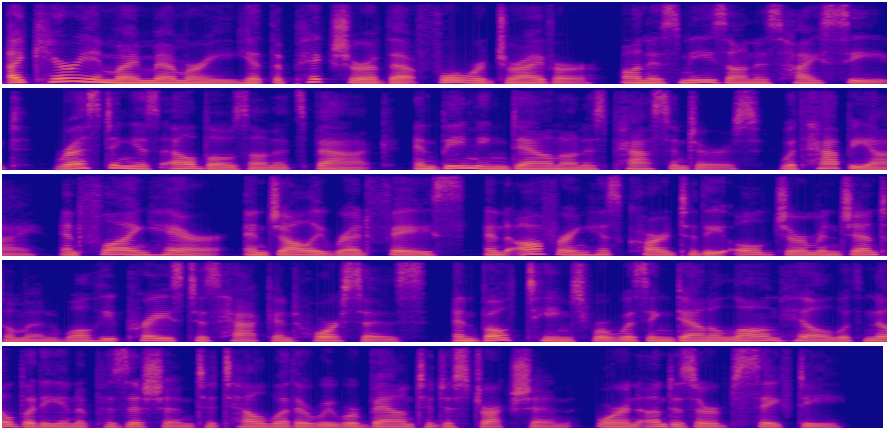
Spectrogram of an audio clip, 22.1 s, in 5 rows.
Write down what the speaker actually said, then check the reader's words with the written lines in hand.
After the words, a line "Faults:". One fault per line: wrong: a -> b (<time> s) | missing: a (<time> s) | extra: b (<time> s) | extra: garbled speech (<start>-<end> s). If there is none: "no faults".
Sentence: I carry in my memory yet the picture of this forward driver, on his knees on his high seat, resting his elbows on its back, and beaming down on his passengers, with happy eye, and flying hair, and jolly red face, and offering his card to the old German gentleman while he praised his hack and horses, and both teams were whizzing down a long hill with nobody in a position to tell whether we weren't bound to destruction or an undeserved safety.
I carry in my memory yet the picture of that forward driver, on his knees on his high seat, resting his elbows on its back, and beaming down on his passengers, with happy eye, and flying hair, and jolly red face, and offering his card to the old German gentleman while he praised his hack and horses, and both teams were whizzing down a long hill with nobody in a position to tell whether we were bound to destruction or an undeserved safety.
Faults:
wrong: this -> that (1.9 s)
wrong: weren't -> were (19.4 s)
